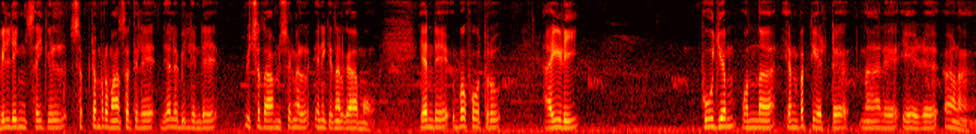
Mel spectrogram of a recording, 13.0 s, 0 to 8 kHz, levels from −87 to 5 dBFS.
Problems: none marked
